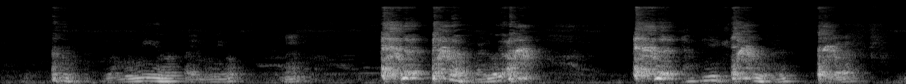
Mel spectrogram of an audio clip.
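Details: Adult man with a one-week cough, being treated with back acupressure therapy for a phlegmy cough: repeated harsh, wet-sounding coughs in clusters with throat clearing between them, a productive cough.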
